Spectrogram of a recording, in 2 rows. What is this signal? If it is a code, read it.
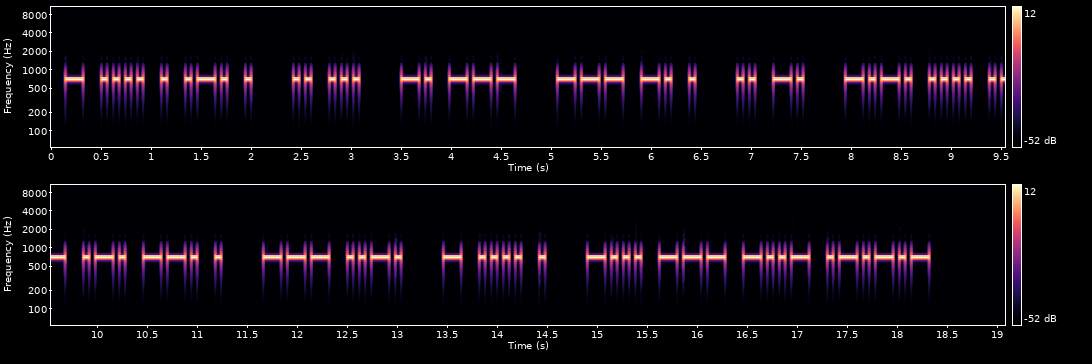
Morse code, heard as a keyed tone, about 21 wpm, 700 Hz. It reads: THERE IS NO ONE IN CHARGE OF THE BOX.
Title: Sentences from Top 1000 Words - Review Part 6 - 20wpm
